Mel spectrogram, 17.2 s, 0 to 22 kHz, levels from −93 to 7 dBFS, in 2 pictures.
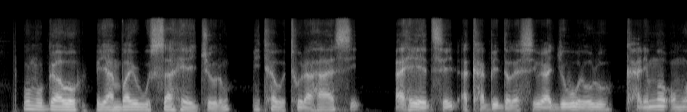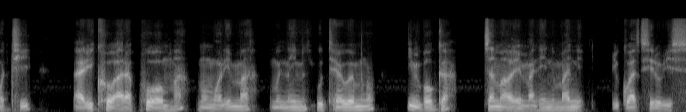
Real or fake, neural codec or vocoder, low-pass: fake; codec, 16 kHz in and 24 kHz out, 0.8 kbps, FocalCodec, streaming, 65536 codes; 10.8 kHz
